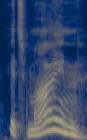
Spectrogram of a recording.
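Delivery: high, loud counterclaim; shouting. A narrator's reading. Farmer disputes his neighbour's claim to the moon, shouting. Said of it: "shouted Nagel".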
